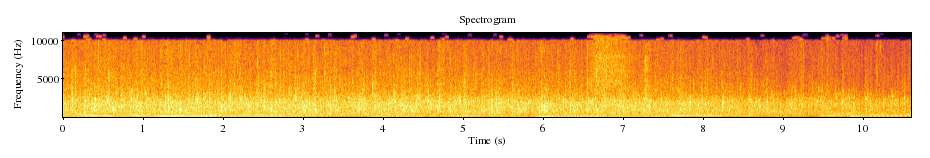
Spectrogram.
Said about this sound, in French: Je veux qu'on les applaudisse ce matin, ce sont des héros.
